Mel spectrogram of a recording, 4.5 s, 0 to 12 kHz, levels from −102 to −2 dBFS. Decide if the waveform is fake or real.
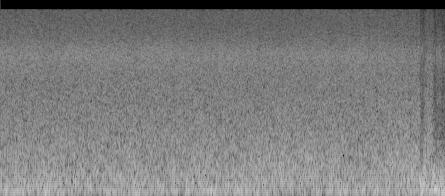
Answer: real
